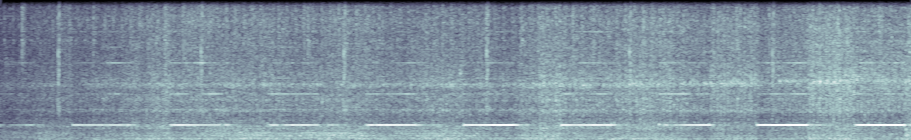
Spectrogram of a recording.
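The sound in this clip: A truck's reversing alarm sounds a steady series of evenly spaced, high-pitched beeps over a continuous low engine rumble.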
